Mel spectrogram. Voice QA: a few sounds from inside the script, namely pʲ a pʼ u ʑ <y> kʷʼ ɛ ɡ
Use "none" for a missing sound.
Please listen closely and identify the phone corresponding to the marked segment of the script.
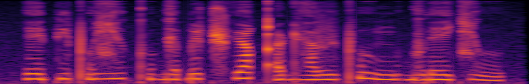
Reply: y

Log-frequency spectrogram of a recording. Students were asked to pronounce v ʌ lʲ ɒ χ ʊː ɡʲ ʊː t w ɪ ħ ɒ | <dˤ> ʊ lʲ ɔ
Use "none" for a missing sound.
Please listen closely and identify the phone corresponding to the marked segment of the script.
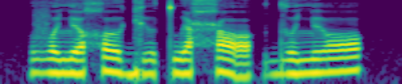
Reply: d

